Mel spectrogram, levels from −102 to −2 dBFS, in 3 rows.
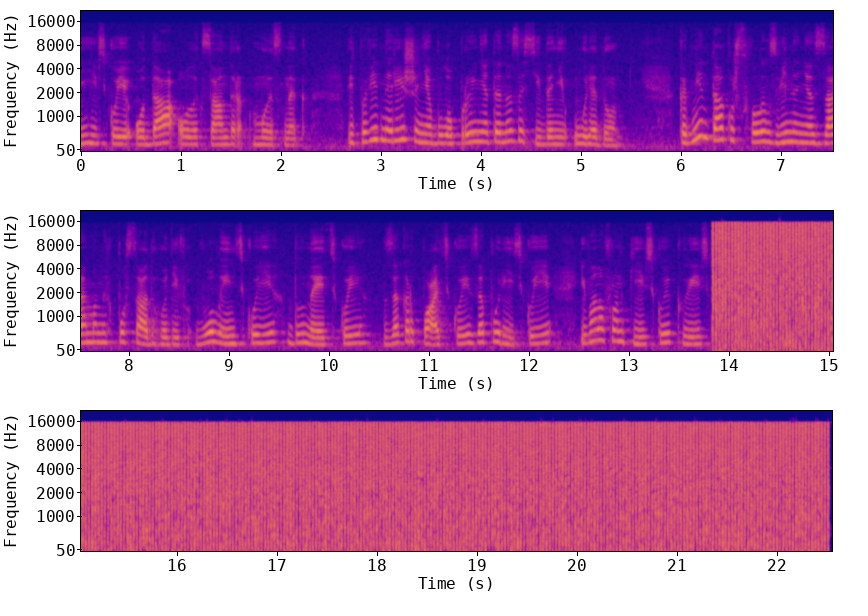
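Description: From 13.83 s to the end at 22.56 s, the audio gives way to very loud, harsh chattering static that pulses about 31 times a second: bursts of noise 13.3 ms long, each followed by silence. This is a compressed stream played as audio. A Dolby Digital (AC-3) bitstream, apparently at 640 kbps, is being passed as ordinary samples instead of being decoded, so each data frame plays as a burst of noise followed by zero padding.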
